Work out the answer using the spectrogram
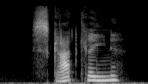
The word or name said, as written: skratgrine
